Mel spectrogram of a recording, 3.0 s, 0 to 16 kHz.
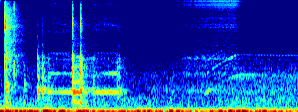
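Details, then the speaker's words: iMac G4 optical drive, removed and disassembled, powered on the bench with a disc clamped (laser visible through the disc): it clicks, spins up with a rising whir and keeps reseeking without settling. It fails to read the disc; the drive is suspected to be no good. "seems like that thing's having a bad time yeah seems like this drive can't quite make sense of that disc I think it's probably no good"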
